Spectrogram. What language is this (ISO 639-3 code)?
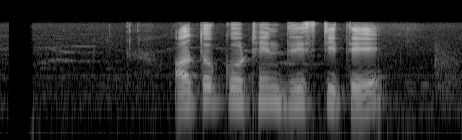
ben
